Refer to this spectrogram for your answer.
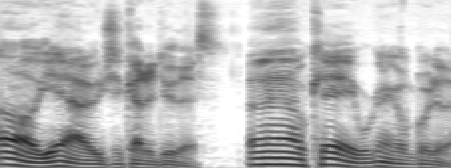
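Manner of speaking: deadpan, dry and low put-on voice, trailing off. Showing how a YouTuber talks: deadpan Let's Game It Out impression. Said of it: "his voice is kind of slightly deadpanned".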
